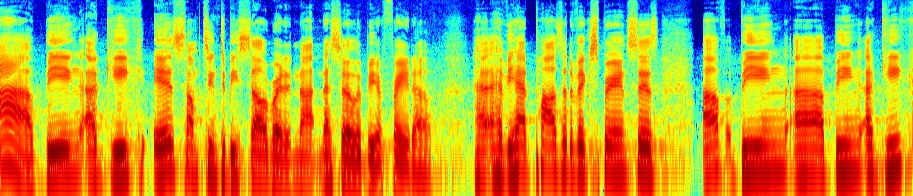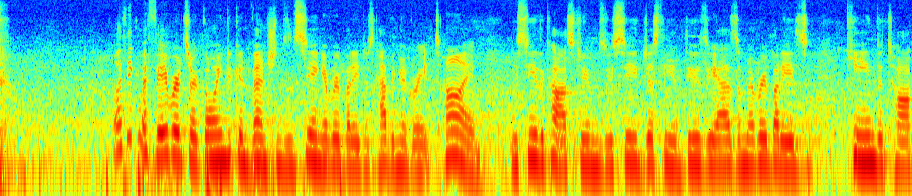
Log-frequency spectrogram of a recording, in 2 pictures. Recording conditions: live audience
